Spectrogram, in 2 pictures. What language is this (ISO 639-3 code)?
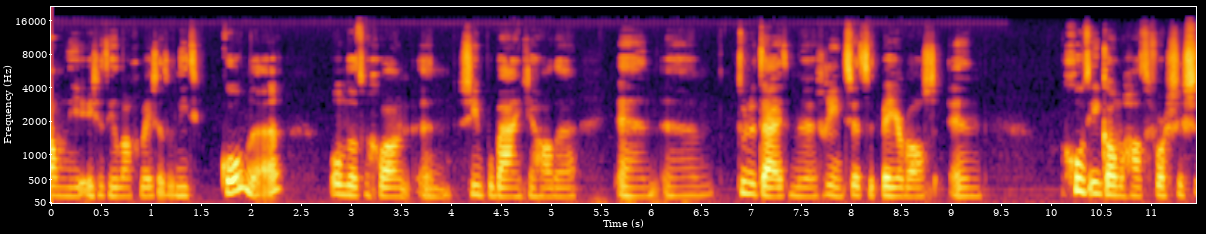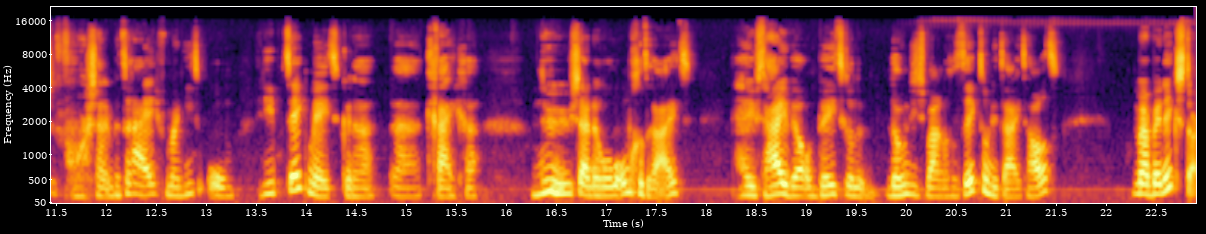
nld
